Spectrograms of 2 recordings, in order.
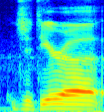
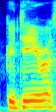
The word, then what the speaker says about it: Ghidorah: what did I say it wrong? Ghidorah, sorry. Yeah, I, I said that. I keep saying that one wrong. I want to call it Hydra because I'm a fan of Greek mythology and it's a freaking Hydra.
